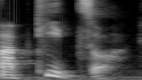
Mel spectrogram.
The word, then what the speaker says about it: baptizo: And the Z, or as the rest of the world, other than the United States, call a Z, is pronounced like a DZ, as in ads. So we get baptizo.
